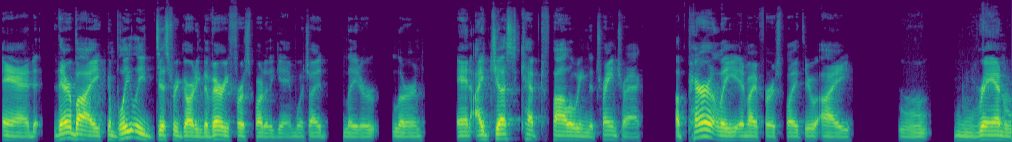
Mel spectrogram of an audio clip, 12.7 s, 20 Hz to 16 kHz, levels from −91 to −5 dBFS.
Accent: American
